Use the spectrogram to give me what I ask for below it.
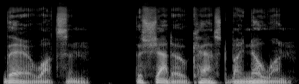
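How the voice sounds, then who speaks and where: Man voicing Sherlock Holmes, deep, clipped and commanding. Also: animated, unhurried, vocal fry, slightly rough, dry recording, studio quality, heavily acted. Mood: hushed, intent. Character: commanding, shrewd male detective, clipped and precise.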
